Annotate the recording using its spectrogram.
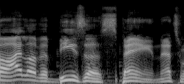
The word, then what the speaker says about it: Ibiza: This is according to Ibiza. – It's Ibiza. – Oh, he's using the Castilian pronunciation.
